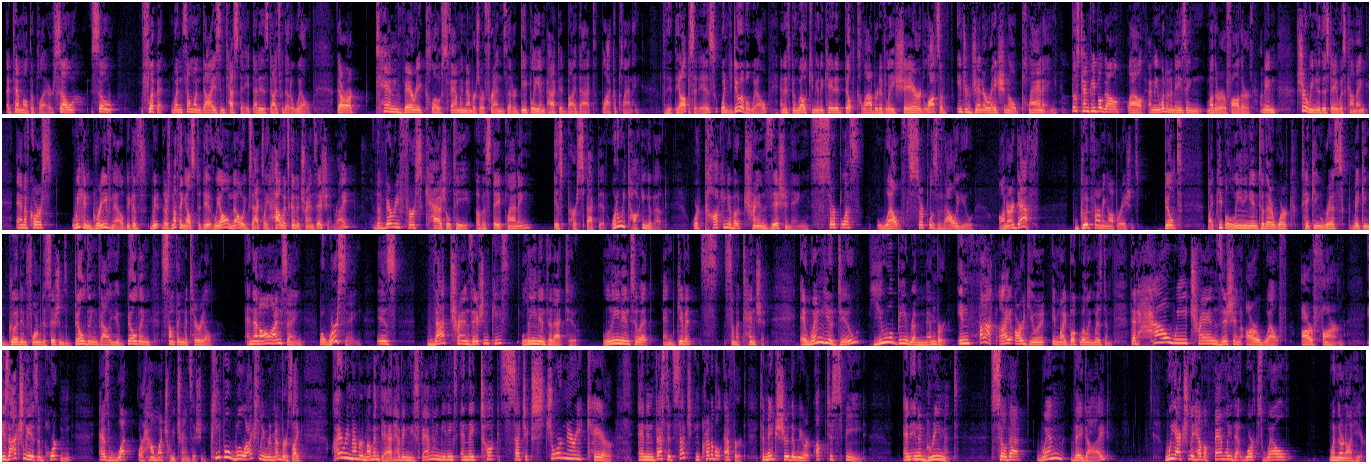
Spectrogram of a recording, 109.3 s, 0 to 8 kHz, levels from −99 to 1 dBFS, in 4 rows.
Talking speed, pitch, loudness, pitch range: 145 wpm, 165 Hz, -26 LUFS, 140-205 Hz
